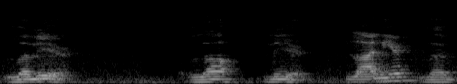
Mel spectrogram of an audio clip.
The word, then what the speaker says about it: Lanier: won't be going to and they say it's pronounced lanier la mir la nier la la nier linea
